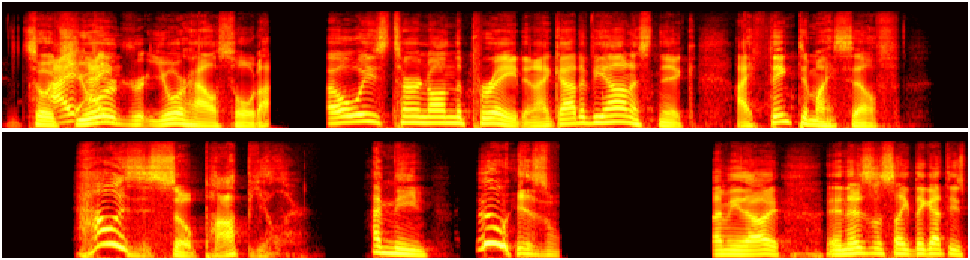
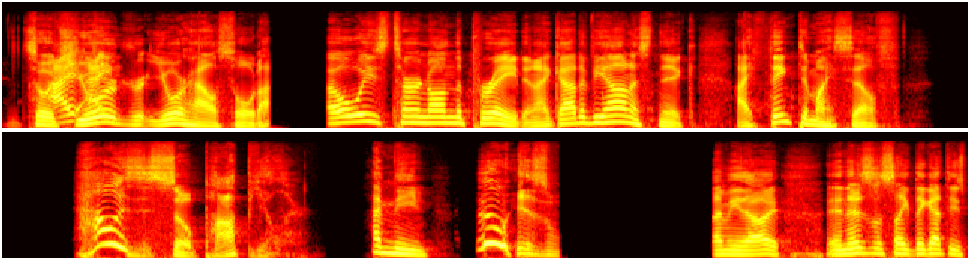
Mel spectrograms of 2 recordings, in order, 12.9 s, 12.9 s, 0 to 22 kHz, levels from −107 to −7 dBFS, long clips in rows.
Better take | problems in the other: neither | audio cutting out; at 2 s and at 10 s for 1 s; the same in both

